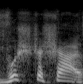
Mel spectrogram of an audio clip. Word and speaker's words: Worcestershire: Sorry, that was a Worcestershire sauce. That wasn't gonna say it like the Shire.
